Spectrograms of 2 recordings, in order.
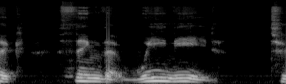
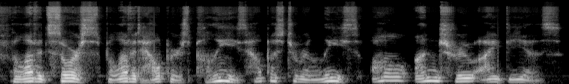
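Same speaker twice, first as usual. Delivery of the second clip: prayer invocation; 4 dB louder than usual. Real, not acted. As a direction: pray aloud deliberately, leaving long pauses between phrases.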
